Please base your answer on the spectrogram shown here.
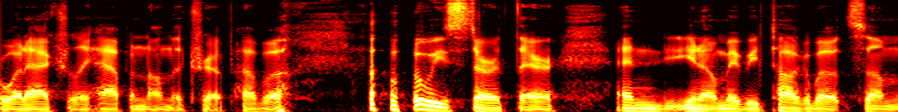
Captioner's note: laughs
